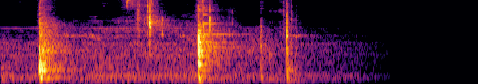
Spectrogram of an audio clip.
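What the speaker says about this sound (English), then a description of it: "I'm going to go across all these and cut them down." A knife chops cucumbers on a cutting board for conch salad, giving four sharp, close cuts spaced irregularly over about two seconds, with nobody talking.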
